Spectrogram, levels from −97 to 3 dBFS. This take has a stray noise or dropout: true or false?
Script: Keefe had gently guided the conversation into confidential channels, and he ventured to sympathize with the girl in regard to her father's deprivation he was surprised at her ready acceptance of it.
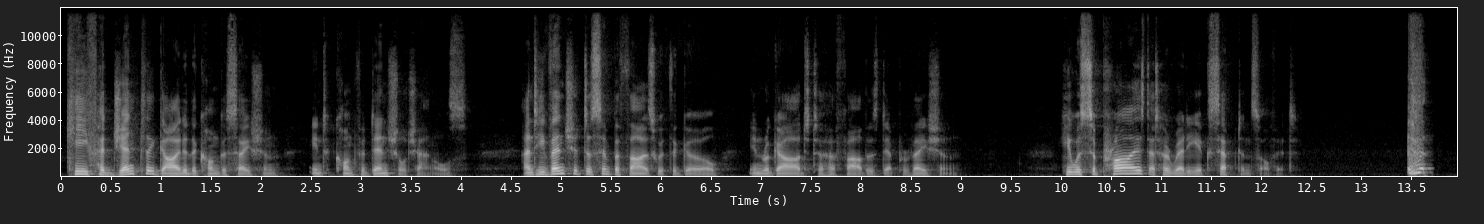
true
